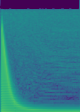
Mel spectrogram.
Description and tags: progressive psytrance goa psytrance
